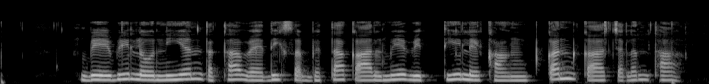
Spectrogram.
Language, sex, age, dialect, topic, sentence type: Hindi, female, 18-24, Kanauji Braj Bhasha, banking, statement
